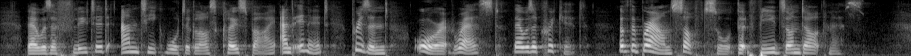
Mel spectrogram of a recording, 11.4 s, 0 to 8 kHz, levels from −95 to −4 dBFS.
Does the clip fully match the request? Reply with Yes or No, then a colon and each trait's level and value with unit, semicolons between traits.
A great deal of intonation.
Yes: wide, 6.9 semitones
